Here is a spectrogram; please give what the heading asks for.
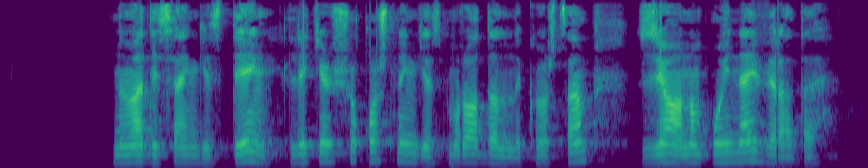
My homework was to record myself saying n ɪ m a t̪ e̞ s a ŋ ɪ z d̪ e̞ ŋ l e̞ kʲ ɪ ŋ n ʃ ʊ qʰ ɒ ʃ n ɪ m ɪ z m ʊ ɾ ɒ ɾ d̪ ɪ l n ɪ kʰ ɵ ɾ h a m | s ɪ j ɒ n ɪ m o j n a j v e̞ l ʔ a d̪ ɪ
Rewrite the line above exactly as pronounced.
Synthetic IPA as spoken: n ɪ m a d̪ e̞ s a ŋ ɪ z d̪ e̞ ŋ l e̞ kʲ ɪ n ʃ ʊ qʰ o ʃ n ɪ ŋ ɪ z m ʊ ɾ ɒ d̪ ɪ l n ɪ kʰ ɵ ɾ s a m | z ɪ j ɒ n ɪ m o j n a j v e̞ ɾ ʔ a d̪ ɪ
